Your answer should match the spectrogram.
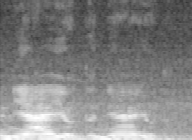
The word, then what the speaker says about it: न्याय युद्ध: तो बच्चों इसकी जो प्रोनाउंसिएशन है वो है न्याय युद्ध, स्ट्रगल फॉर जस्टिस।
